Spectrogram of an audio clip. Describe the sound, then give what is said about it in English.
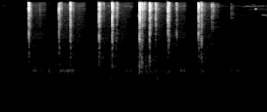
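Two pencils tap out a quick drum pattern, a couple dozen crisp, dry clicks in short bursts and rolls, moderately loud, with no voices. “And those drums were good to be two pencils.”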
